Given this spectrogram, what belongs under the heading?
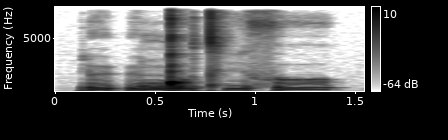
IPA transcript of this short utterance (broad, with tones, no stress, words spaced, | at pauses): ɾy˦˨ʔy˦ ŋ͡ǃɯ˦tʰi˦ θɯ˦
